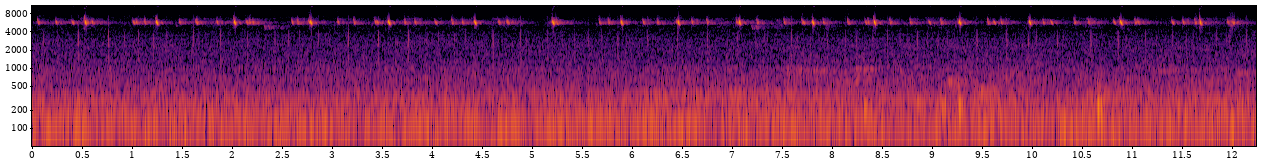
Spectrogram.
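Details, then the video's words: Crickets chirping in a relaxing nature soundscape, sharp high chirps evenly spaced about every three-quarters of a second throughout, with a faint continuous trill and low rumble underneath. "Sounds of Crickets"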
